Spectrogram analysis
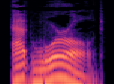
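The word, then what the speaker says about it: @WORLD: named the system the Bandai Pippin at World pronounced at world Liat world had the same specifications as the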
